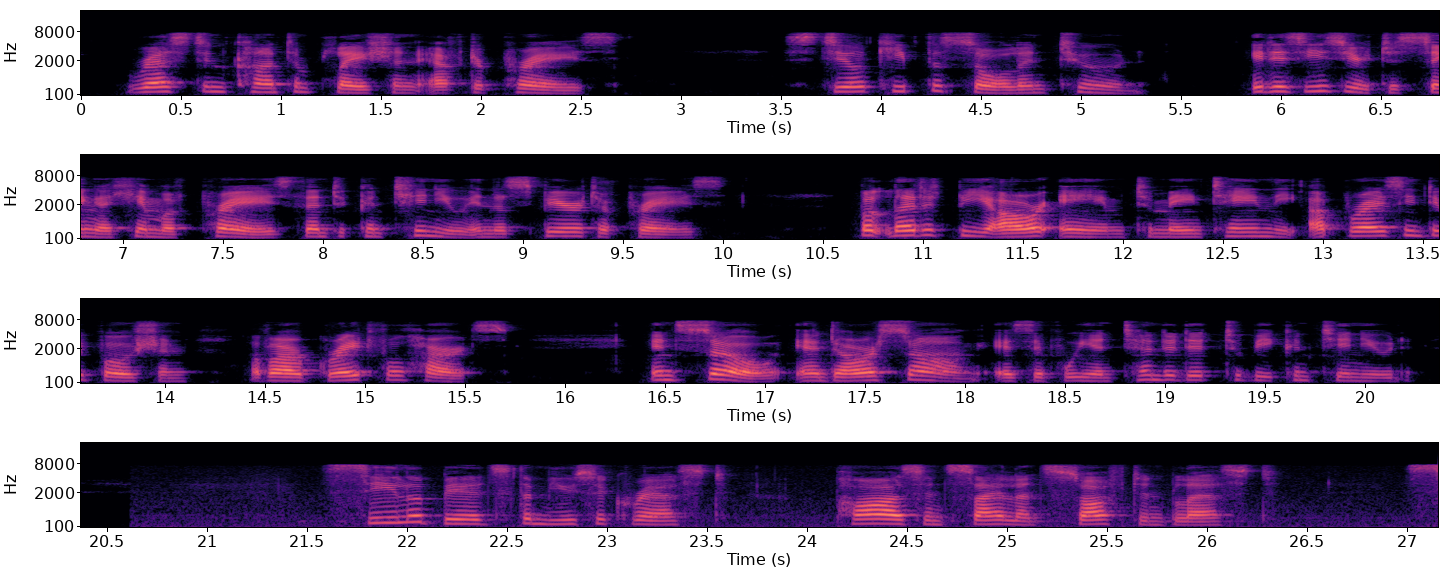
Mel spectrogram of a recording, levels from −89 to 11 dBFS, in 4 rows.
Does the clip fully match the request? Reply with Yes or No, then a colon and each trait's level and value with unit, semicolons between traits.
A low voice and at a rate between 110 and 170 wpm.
No: medium, 185 Hz; average, 150 wpm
